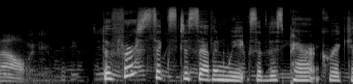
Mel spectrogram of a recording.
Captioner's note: voiceover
